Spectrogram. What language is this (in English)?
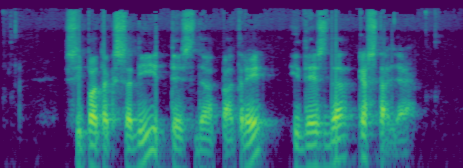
Catalan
